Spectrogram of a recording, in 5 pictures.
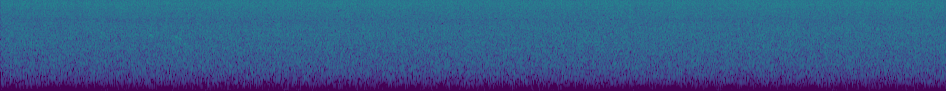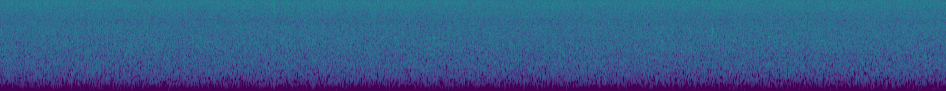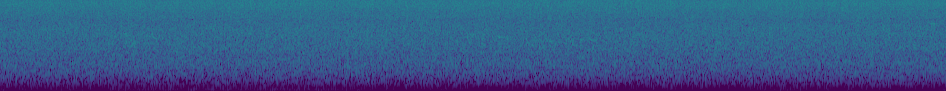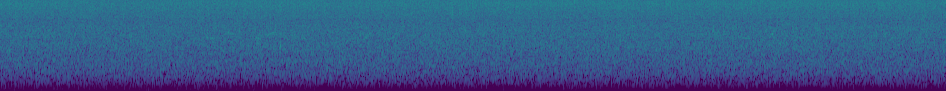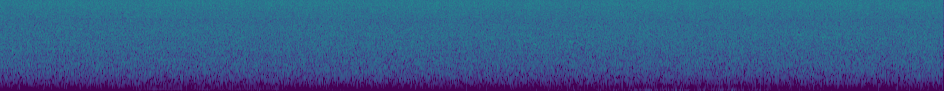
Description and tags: The noise of the river in forest
The sound of the river with boulders. The birds sing in the forest environment.
ambience, bird, river, nature, ambient, birds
